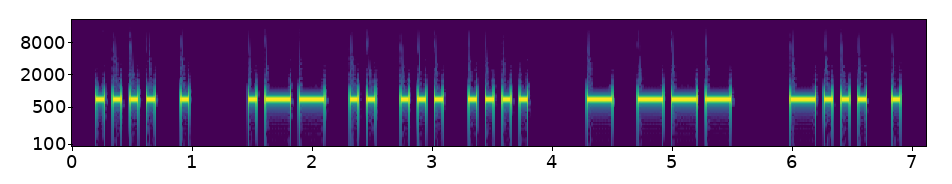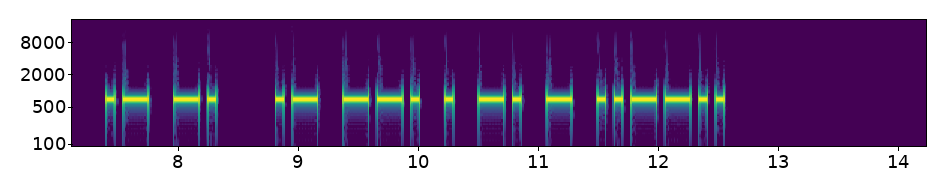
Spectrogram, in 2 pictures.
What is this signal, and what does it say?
Morse code, heard as a keyed tone, about 17 wpm, 700 Hz. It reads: HE WISH TO BE AN AGENT?
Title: Sentences from Top 1600 Words 17wpm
